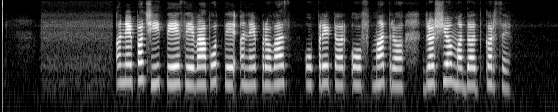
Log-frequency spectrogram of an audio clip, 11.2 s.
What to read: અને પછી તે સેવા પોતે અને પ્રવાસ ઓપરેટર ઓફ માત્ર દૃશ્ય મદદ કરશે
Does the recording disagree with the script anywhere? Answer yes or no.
no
